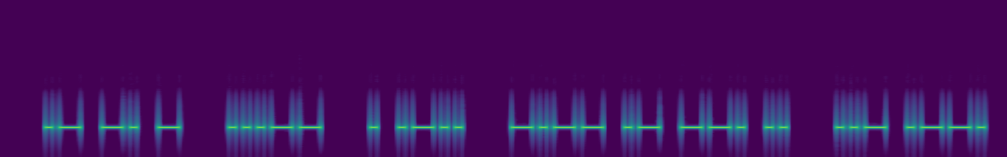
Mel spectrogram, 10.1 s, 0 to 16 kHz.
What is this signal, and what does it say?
Morse code, heard as a keyed tone, about 17 wpm, 700 Hz. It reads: ANT 3 EL YAGI UP
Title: Common QSO Phrases Encore 17wpm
